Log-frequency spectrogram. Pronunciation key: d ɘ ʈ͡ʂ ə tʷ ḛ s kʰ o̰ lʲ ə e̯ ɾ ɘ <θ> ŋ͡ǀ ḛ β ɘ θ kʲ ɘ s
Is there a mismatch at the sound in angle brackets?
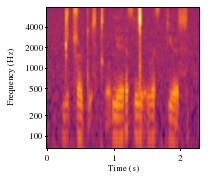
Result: no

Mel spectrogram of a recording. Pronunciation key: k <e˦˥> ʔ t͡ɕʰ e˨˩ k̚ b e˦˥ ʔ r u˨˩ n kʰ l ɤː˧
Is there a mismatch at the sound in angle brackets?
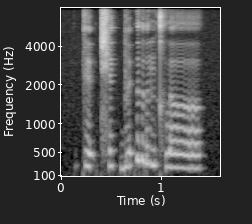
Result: yes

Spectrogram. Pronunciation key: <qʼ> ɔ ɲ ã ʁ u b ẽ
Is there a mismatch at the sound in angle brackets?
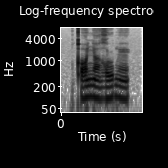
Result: no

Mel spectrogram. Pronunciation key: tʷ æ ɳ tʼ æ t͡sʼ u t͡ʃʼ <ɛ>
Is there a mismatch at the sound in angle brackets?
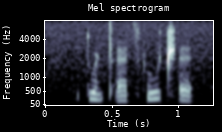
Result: no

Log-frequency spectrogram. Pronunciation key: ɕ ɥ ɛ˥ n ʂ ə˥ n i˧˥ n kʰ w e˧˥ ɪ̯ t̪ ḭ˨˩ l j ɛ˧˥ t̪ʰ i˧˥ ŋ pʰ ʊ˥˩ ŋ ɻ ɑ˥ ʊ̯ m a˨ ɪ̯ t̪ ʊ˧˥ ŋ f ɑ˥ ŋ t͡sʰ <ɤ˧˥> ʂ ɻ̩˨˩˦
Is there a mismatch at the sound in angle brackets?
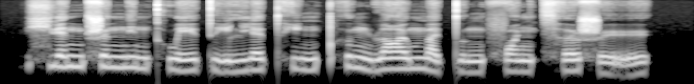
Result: yes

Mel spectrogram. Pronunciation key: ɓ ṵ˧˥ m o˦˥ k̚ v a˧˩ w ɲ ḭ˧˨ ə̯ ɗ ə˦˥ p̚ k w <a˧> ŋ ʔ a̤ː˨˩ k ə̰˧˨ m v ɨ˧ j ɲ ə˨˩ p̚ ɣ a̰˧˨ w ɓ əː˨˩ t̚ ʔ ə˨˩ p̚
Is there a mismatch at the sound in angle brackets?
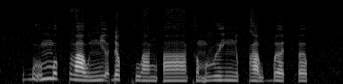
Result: yes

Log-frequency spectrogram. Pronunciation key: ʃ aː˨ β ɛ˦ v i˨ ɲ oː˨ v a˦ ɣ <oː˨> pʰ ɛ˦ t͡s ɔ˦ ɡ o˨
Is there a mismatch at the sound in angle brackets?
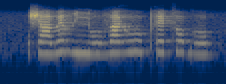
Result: yes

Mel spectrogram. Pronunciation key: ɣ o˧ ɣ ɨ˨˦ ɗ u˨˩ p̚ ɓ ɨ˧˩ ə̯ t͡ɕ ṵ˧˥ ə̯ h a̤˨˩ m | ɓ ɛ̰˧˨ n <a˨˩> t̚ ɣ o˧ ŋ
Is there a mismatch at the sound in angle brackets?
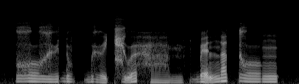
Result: yes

